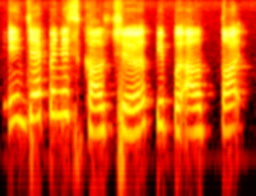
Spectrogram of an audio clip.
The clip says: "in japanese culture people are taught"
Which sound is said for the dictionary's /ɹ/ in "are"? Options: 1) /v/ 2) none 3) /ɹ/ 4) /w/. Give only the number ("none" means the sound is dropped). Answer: 4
